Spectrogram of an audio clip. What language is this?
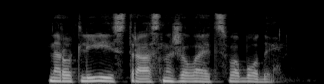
Russian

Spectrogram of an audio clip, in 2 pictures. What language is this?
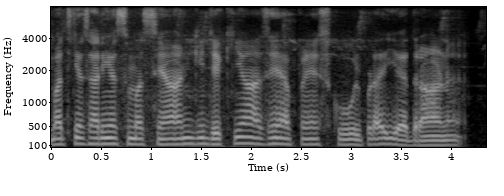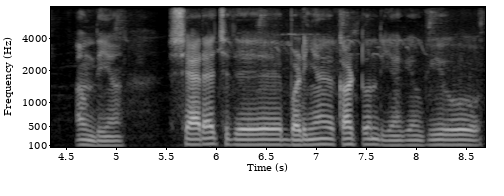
Dogri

